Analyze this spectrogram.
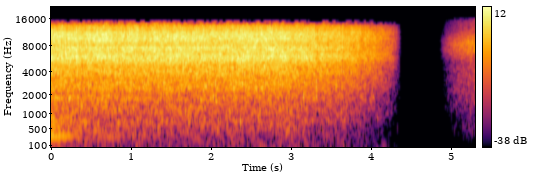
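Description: Water rushes and splashes steadily down a waterfall.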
